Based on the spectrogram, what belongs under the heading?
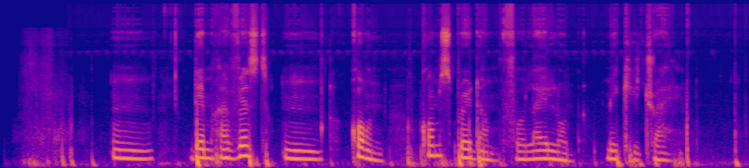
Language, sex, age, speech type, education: Nigerian Pidgin, female, 30-45, spontaneous, tertiary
